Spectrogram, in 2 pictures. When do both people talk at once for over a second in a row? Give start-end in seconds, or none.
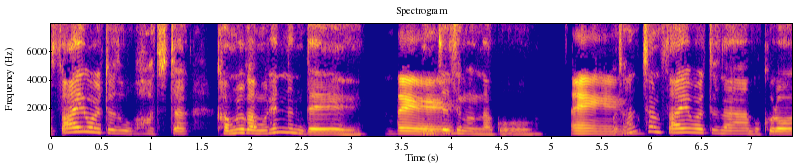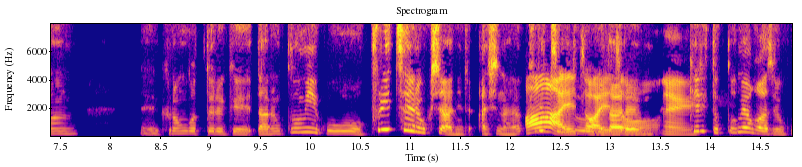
12.1-13.9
